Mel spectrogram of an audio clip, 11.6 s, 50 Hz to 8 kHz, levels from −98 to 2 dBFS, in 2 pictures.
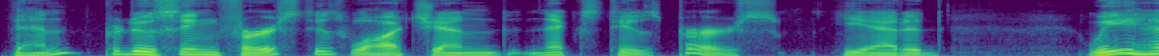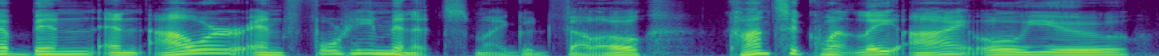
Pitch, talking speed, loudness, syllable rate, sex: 125 Hz, 135 wpm, -20 LUFS, 3.8 syllables/s, male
